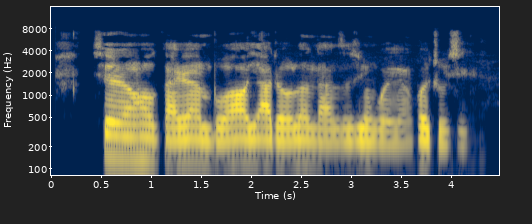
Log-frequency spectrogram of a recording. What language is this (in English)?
Chinese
